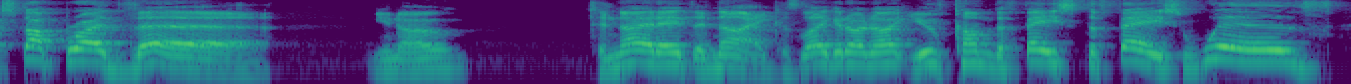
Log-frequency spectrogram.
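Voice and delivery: heroic superhero challenge. Retold or imitated. Hero's speech to burglars.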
